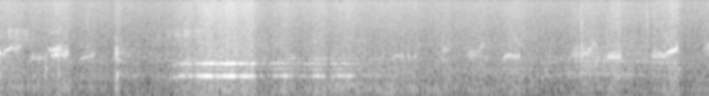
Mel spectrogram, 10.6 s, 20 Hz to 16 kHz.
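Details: 43-day-old Muscovy ducks give soft, short rising peeps in loose series, with a longer steady whistled note midway; faint background hiss throughout.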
